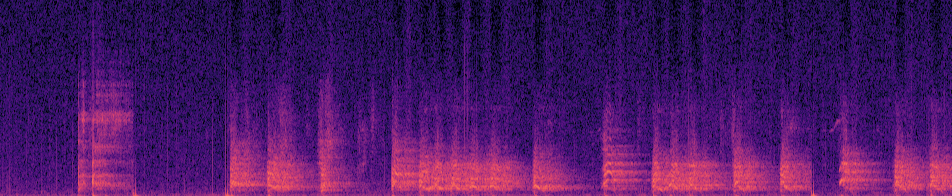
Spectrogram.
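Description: A large dog barks loudly and repeatedly, close by.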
